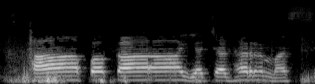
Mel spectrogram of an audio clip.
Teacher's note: দেখুন আমি স্থা থেকে অনেকক্ষণ টানছি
